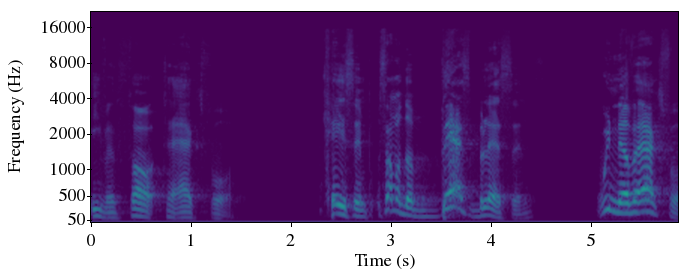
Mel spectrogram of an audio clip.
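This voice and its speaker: A man with an American accent and a warm tone speaks at a fairly slow pace against a quiet background. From Alabama, US South. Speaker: pastor. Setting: seminary chapel with audience. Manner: rhythmic, repetitive preaching cadence with rising emphasis; warm, humorous asides with laughter. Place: church. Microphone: headset.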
